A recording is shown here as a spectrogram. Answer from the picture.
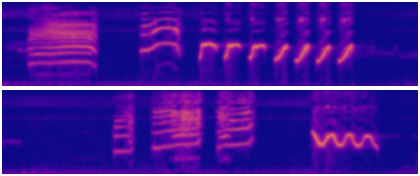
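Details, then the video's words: Male laughingthrush: a long ringing whistle, a fast series of sharp upslurred notes, a pause, then loud ringing notes and a final rapidly warbling trill. "#เสียงนกกระรางตัวผู้ #ສຽງນົກຖົ່ວດຳໂຕຜູ້"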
